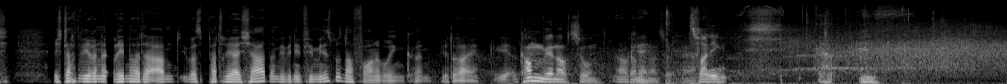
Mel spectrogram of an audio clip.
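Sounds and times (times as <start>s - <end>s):
speech: 0.5s - 9.0s
ironic audience clapping: 6.7s - 10.0s.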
